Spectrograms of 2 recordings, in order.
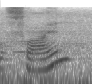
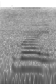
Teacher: Next, we have F and V. F is a voiceless labiodental fricative. V is a voiced labiodental fricative.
